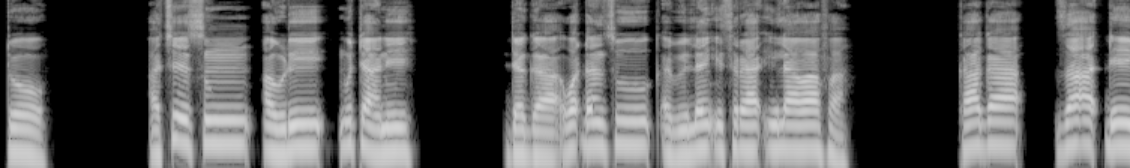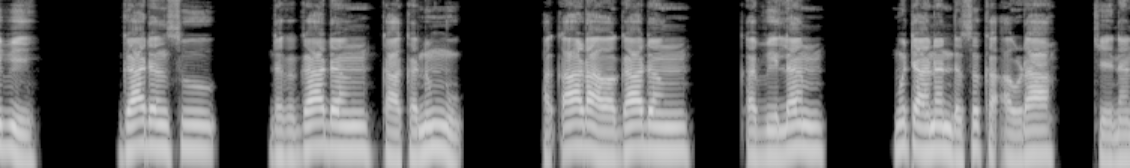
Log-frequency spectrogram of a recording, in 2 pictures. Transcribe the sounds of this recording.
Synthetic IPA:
toː˨ | ʔa˨t͡ʃeː˦˨sʊ˦nʔa˨wɽiː˦mʊ˦taː˨neː˦ | dɐ˨ɡa˨wɐ˦ɗɐ˦nsu˦kʼɐ˨biː˨lɐ˦ŋʔɪ˦sɾaː˦ʔiː˦laː˦waː˦ɸaː˨ | kaː˦ɡa˦ | zaː˦ʔa˨ɗeː˦beː˨ | ɡaː˦dɐ˨nsu˦ | dɐ˨ɡa˨ɡaː˦dɔ˨ŋkaː˨kɐ˨nʊ˦mːu˨ | ʔa˨kʼaː˦ɽaː˨wa˨ɡaː˦dɔ˨ŋ | kʼɐ˨biː˨lɐ˦ŋ | mʊ˦taː˨nɛ˦nda˨sʊ˦ka˨ʔa˨wɽaː˦ | kʲeː˨nɐ˦ŋ

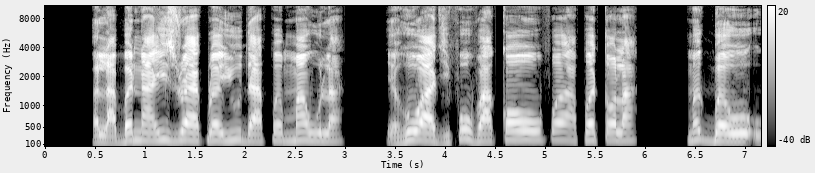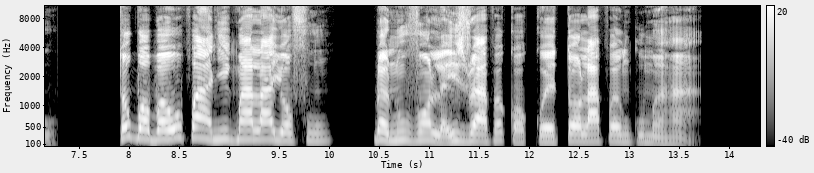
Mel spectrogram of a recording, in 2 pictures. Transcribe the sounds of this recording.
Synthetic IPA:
ɛ˦la˨bɛ˦nã˦i˦s̬ɾa˦e˨lk͡plɛ˦ju˦d̪a˨ɸɛ˦mã˦wu˦la˦ | je˨ɦo˦wa˨d͡ʑi˨ɸo˦βa˨kɔ˦wo˦ɸɛ˦a˨ɸɛ˦t̪ɔ˦la˦ | mɛ̃˦ɡ͡bɛ˦wo˦ʔo̰˨ | t̪o˦ɡ͡bɔ˨bɛ˨wo˦ɸɛ˦a˨ɲĩ˦ɡ͡bã˦la˦jɔ˨fu˦ | k͡plɛ˦nũ˦vɔ̃˦lɛ˨i˦s̬ɾa˦e˨lɸɛ˦kɔ˨kɔ˦ɛ˨t̪ɔ˦la˦ɸɛ˦ŋ̩˦ku˦mɛ̃˨ɦã̰˦˨

